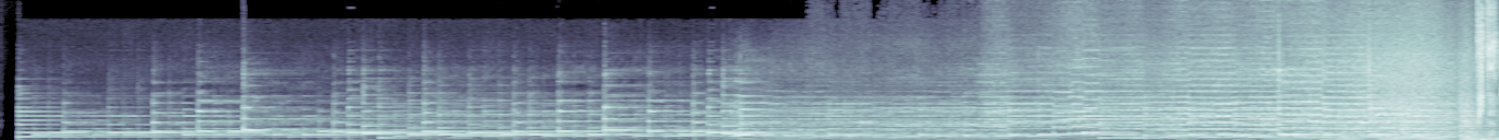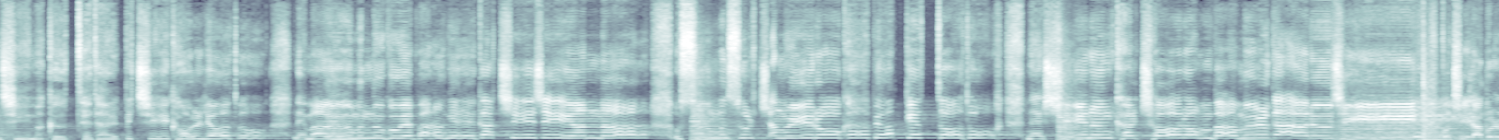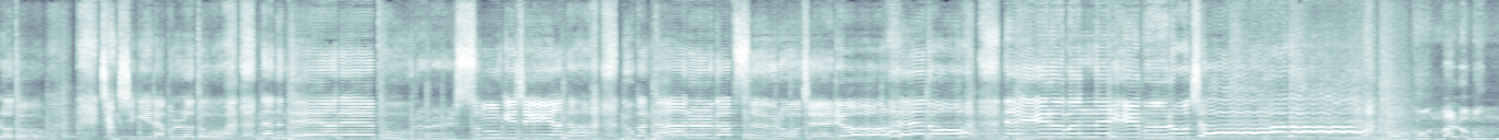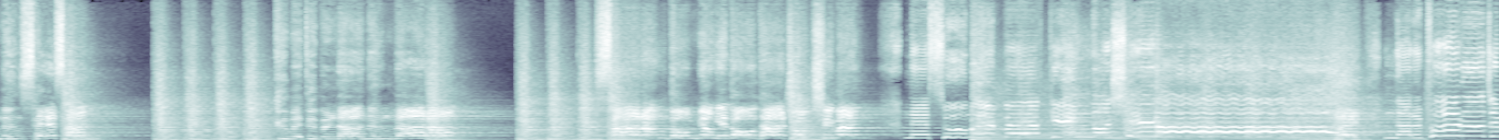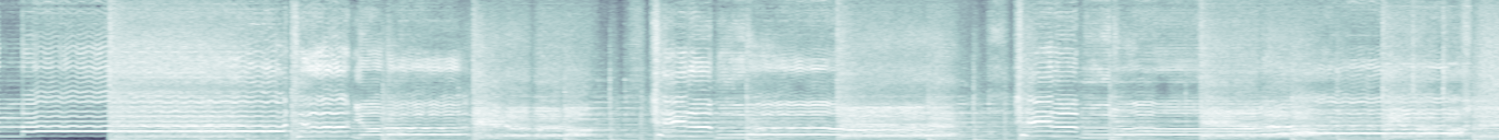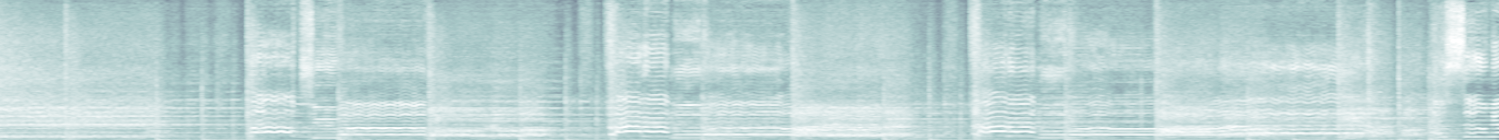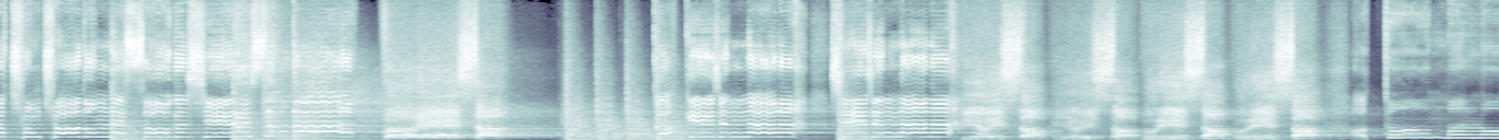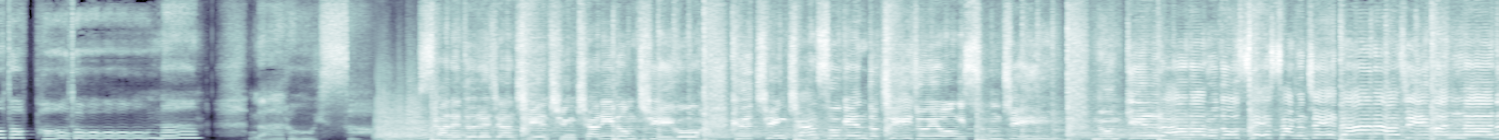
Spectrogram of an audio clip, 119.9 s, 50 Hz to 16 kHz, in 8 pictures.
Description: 생성된 음악
다운로드 설정 정보 Scene (장면) Topic (주제) Suno 생성 가이드 (참고) Style of Music Female Vocals, Soft Voice Lyrics Structure [Meta] Language: Korean Topic: [Verse 1] (조용한 시작, 의 분위기를 묘사함) ...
